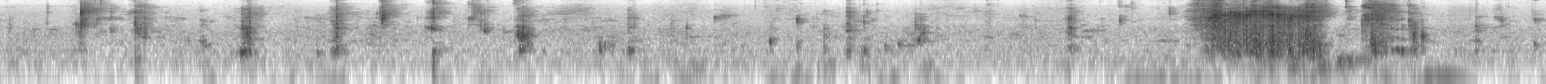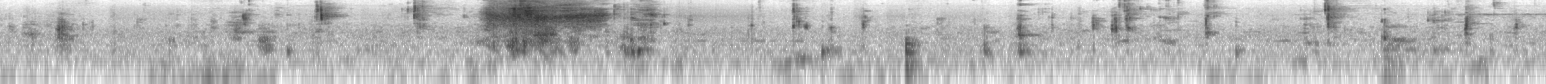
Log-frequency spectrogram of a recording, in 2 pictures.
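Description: Close-miked eating: wet chewing and lip smacks of pork trotter and rice, with many short clicks throughout. About six seconds in, and again about ten seconds in, comes a loud breathy rush of about a second.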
